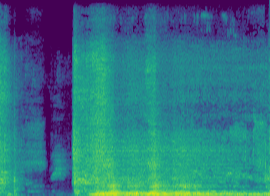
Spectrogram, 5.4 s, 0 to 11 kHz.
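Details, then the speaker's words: 1990s Toyota Corolla 16-valve carbureted, air filter removed: hard start, then slow, low, slightly uneven idle around 500 rpm; idle too low, car stalls when releasing clutch from standstill. "teman-teman untuk hidupnya agak sedikit susah Kemudian untuk rpm nya 500 RPM ya"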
